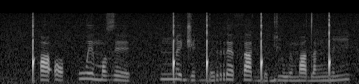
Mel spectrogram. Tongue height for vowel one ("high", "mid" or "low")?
low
